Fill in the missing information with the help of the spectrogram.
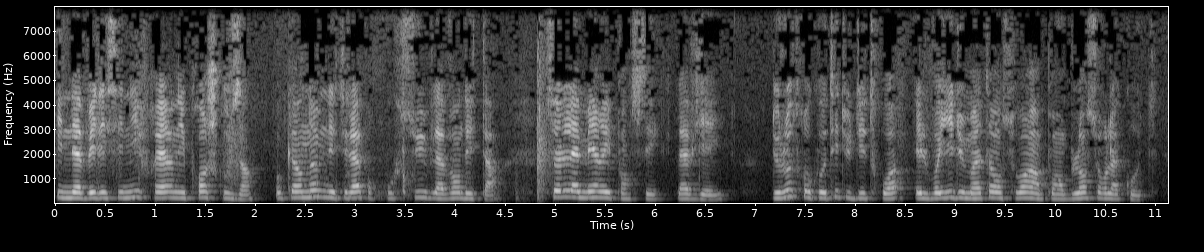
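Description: A woman reads a literary short story aloud in a fairly high voice. Her delivery is measured and steady, with the odd slip where she backs up and restarts a word. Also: slight background noise. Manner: measured reading with occasional slips and restarts. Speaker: reader.

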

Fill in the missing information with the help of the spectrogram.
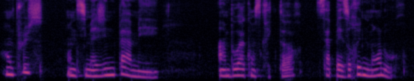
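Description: A woman voicing a shy, overly polite little girl who tells her own story in a hushed, timid way. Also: fairly low pitch, creaky, slightly rough, heavily acted. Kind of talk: storybook reading.

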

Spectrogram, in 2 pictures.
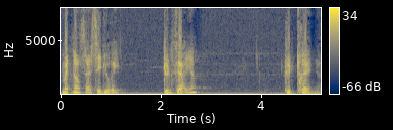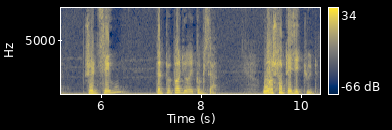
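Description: An enraged, overbearing father berates his son with scorn, each word heavy and slow, as a man reads him out. The voice sits a little high for a man and stays harsh throughout. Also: expressive, fairly bright tone, husky, heavily acted. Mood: scolding. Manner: harsh, scolding, contemptuous. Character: furious, domineering middle-aged father.

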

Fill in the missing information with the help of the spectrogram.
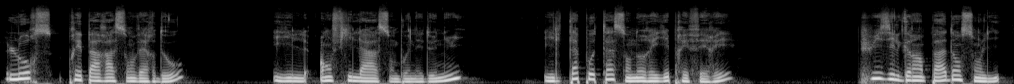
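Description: A woman reading a children's picture book aloud as storyteller, with expressive, lively storytelling in a close, dry room. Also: low voice, a little slow, long pauses, dry recording.

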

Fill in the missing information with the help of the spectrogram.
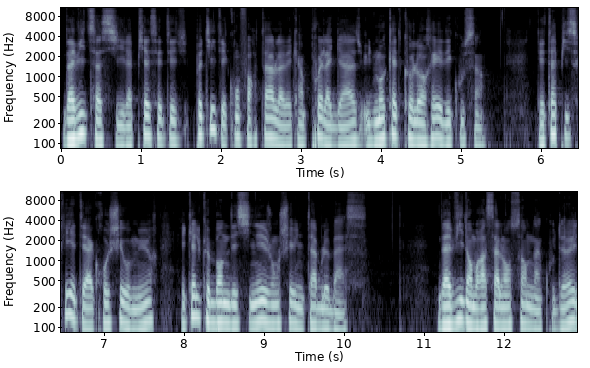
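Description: A man narrating an audiobook in a calm, measured storytelling voice. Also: fairly low pitch, no room sound, studio quality. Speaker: audiobook reader.

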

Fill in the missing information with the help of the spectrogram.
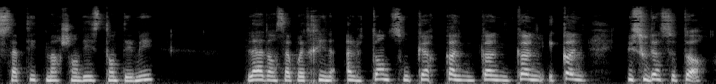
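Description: Woman narrator, lyrical chant-like reading, mellow warm tone, storybook. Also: medium pitch.

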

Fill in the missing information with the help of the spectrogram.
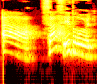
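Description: A woman's voice: sits high, takes it slowly, bright, forceful tone, a little hiss or hum, heavily acted. A woman reading the part of a small, curious boy prince in a storybook reading, earnest and insistent. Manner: earnest, insistent, childlike questioning. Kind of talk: read-aloud storybook dialogue.

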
